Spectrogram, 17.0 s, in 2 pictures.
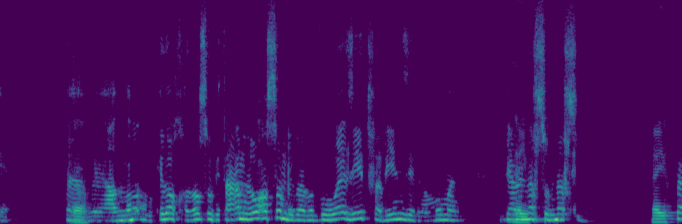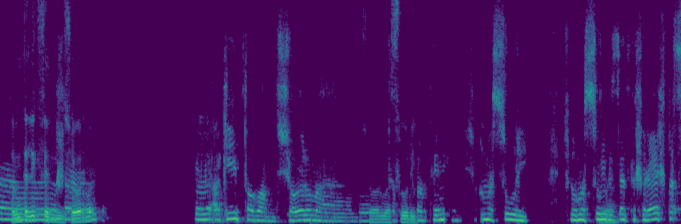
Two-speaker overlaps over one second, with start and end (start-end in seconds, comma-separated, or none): none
